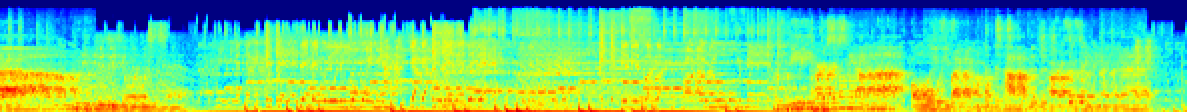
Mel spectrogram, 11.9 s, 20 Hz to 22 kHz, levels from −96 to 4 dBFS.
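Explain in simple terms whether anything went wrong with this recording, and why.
Two things went wrong. The first is a doubled audio track. The whole clip plays twice, with a second copy about as loud as the first, trailing roughly a tenth of a second behind. That gives a stuttering, echo-like smear. The likely cause is the sound being captured twice by two paths.

The second is a Bluetooth SBC bit pool drop, from 0.95 to 4.74 s and again from 11.46 s to the end. The wireless link got busy. The phone squeezed the sound into fewer bits. Treble turns dull and a gritty roughness creeps in.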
